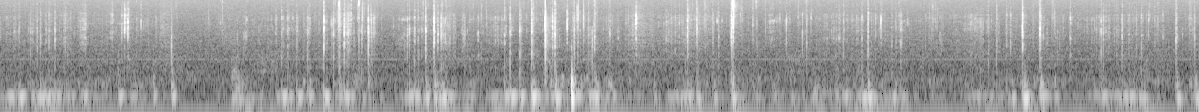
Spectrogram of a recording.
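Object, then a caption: Solid bar of soap. A black and white solid bar of soap, held in the hand, is carved with a utility knife blade in quiet, irregular cutting and scraping strokes. Short, dry, crisp ticks and soft scratchy patter come and go over a steady low hum, with brief bright clicks standing out now and then.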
